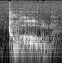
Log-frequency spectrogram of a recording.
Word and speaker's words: toile: So the pronunciation in English is as toile.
